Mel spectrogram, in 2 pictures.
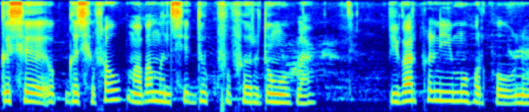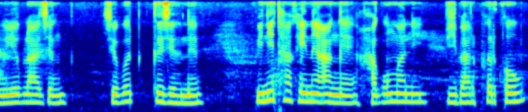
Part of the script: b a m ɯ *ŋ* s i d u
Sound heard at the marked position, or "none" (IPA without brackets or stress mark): n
